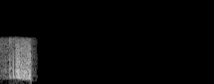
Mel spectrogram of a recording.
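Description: Mostly dead silence: an FM amateur radio transmission, the end of a voice over a steady hiss, cuts off abruptly about a third of a second in as the receiver's squelch closes.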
